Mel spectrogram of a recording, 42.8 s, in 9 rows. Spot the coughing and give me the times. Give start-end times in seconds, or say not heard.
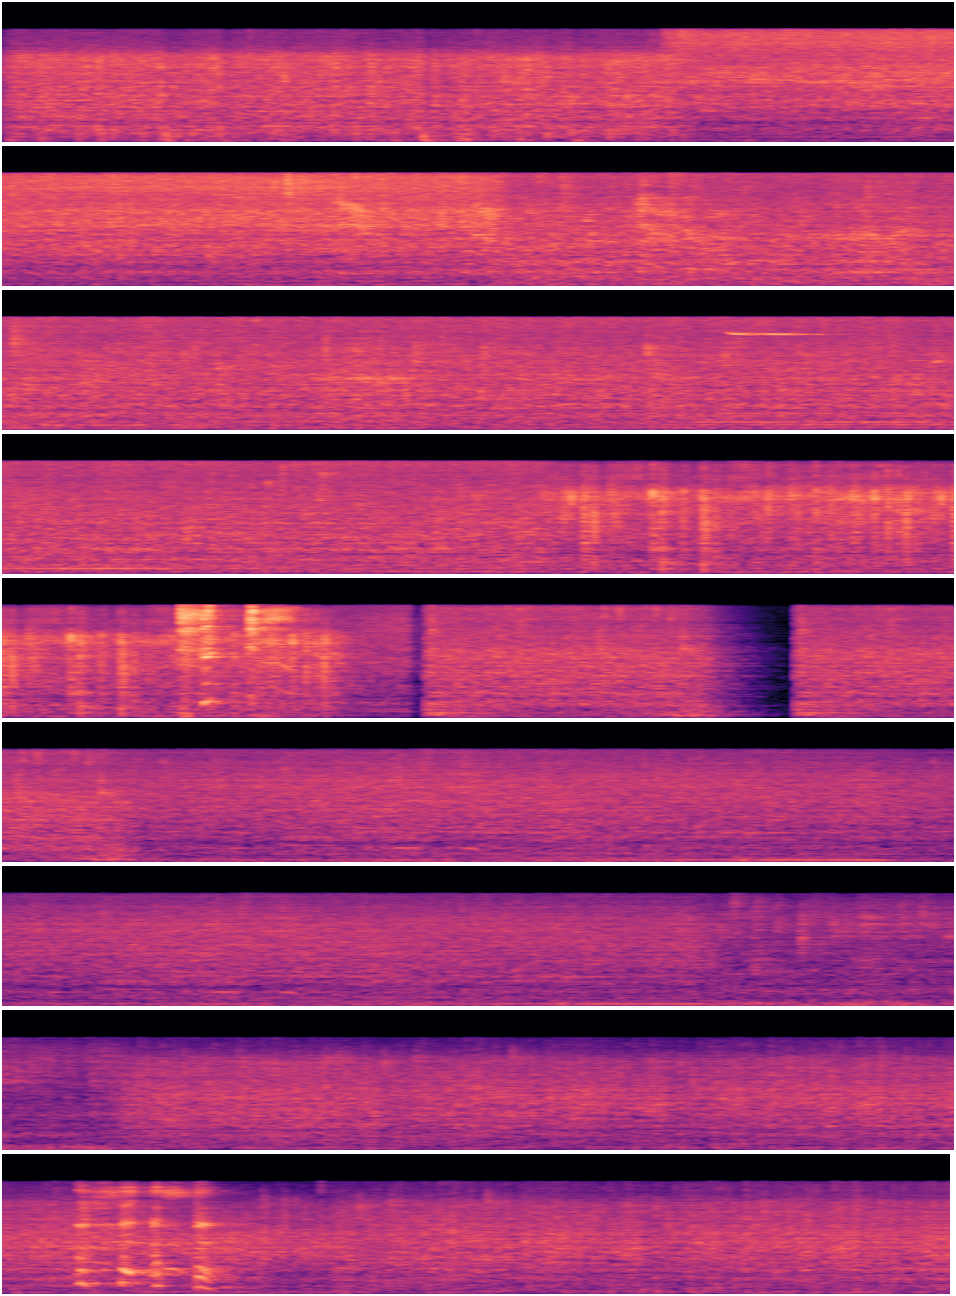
6.5-8.5, 19.9-21.1, 38.5-39.3.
